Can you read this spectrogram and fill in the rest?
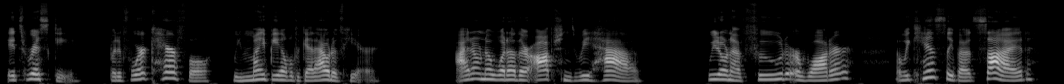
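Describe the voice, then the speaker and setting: A woman voicing an earnest, worried young boy who explains things carefully and a little haltingly. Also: mid-range voice, pushed and bright, natural voice.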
